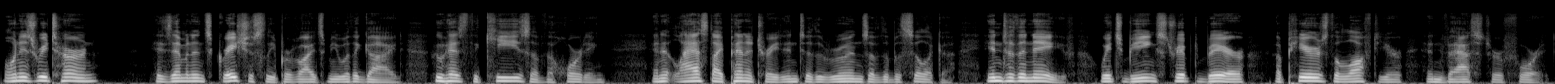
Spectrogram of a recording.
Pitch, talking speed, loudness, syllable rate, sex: 130 Hz, 165 wpm, -18 LUFS, 4.9 syllables/s, male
